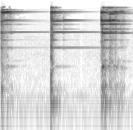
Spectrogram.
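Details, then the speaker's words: Warped steel part being struck before an attempt to enlarge its hole with carbide bits: three sharp strikes half a second apart, each a clear high ring fading slowly, showing good, hard tool steel. "It was so warped. But listen. See, that's good tool steel."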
